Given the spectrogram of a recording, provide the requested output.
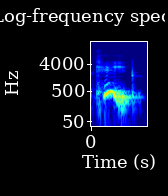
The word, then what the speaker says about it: cape: right it's cape okay notice how I said ape right before the E it was cap and after they eat its Cape just like Pete fine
